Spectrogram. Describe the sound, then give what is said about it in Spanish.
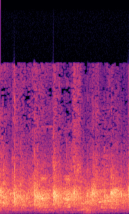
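A church audience breaks into sustained applause honoring its pastoral team on Pastor's Day, a dense, steady wash of many hands clapping at once, holding an even loudness throughout with no single claps standing out. “Quiero que hoy honremos con un aplauso a nuestro equipo pastoral que hace un trabajo tan bonito.”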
